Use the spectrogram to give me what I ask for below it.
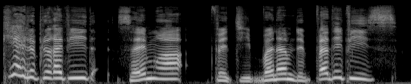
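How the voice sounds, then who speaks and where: A man's voice: extremely high pitch, animated, unhurried, a bit bright, no room sound, studio quality, pitched above the performer's own voice, full character voice. Woman doing a cheeky little gingerbread man. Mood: boastful taunting. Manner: taunting, sing-song boasting.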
